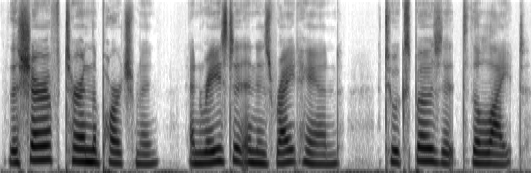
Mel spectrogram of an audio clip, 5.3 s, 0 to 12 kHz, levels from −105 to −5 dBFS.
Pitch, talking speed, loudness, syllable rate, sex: 220 Hz, 205 wpm, -16 LUFS, 5.4 syllables/s, female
